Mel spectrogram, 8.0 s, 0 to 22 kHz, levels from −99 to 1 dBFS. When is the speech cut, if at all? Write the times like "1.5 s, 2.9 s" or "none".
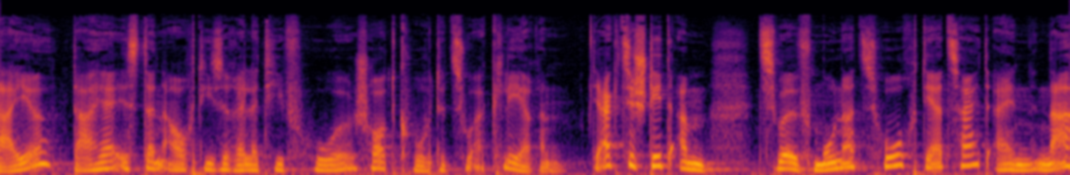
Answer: none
